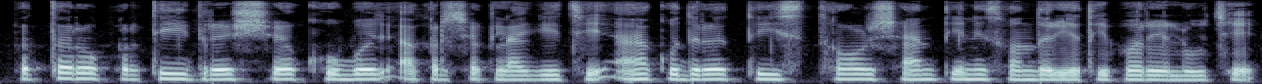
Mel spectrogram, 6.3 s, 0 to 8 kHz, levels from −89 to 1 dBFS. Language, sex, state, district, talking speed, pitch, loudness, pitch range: Gujarati, female, Gujarat, Valsad, 150 wpm, 175 Hz, -15 LUFS, 160-180 Hz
